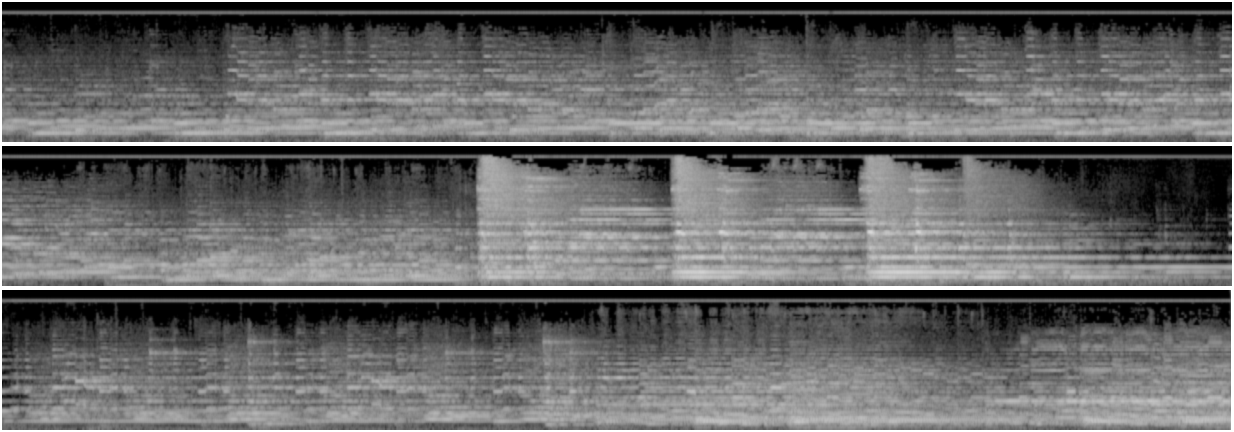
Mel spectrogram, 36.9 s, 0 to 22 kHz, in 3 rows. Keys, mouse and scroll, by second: 7.9 click, 14.4 click, 19.7 click, 21.4 click, 22.1-26.6 drag, 28.1-32.1 drag, 36.0 click.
